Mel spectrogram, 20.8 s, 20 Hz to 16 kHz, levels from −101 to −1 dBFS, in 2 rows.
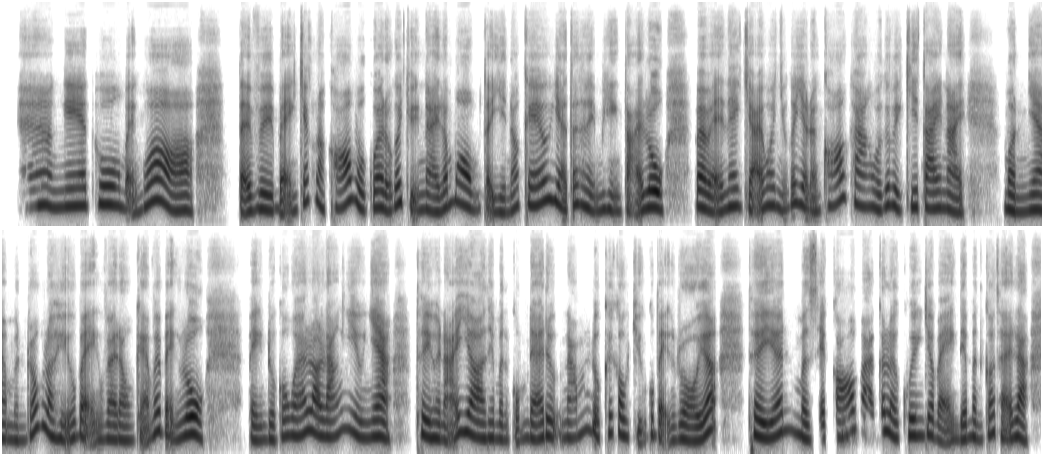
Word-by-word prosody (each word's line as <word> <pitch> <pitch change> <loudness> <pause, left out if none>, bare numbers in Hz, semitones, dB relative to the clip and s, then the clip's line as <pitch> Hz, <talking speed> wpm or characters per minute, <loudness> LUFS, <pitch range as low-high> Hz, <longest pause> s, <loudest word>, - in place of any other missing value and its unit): À, 270 +2 -3
nghe 260 +2 0
thương 290 -3 +2
bạn 235 0 -5
quá 335 +4 +5
à! 215 -6 +3 0.4
Tại 185 +1 +2
vì 220 -1 +2
bạn 205 - -2
chắc 320 - -5
là 295 - 0
khó 270 +5 +1
vượt 235 - +1
qua 245 0 +4
được 210 - 0
cái 295 - +2
chuyện 255 -7 -5
này 200 -3 0
lắm 255 +7 -1
hông? 260 -8 +3
Tại - - -2
vì 190 - -2
nó 225 +7 -4
kéo 290 +4 +2
dài 315 -6 +2
tới 285 - -2
thời 265 -4 +1
điểm 205 -1 -3
hiện 215 -2 -3
tại 210 - -2
luôn 245 -1 +7 0.3
và 250 - +6
bạn 200 0 +1
đang 260 +1 0
trải 220 -2 -1
qua 275 - 0
những 235 -3 -5
cái 305 - -1
giai 275 - 0
đoạn 195 +1 -5
khó 290 - -2
khăn 265 -7 -2
về 220 - 0
cái 275 - 0
việc 245 -6 -2
chia 250 - -2
tay 235 -1 0
này. 220 -5 -1 0.4
Mình 205 -4 +1
nha, 215 0 +1
mình 190 -1 -5
rất 310 - -1
là 275 -7 +2
hiểu 205 -1 -1
bạn 235 -4 -2
và 200 -1 0
đồng 190 -1 -2
cảm - - -5
với 300 +4 +2
bạn 205 - -3
luôn. 260 +1 +7 0.5
Bạn 190 -1 -2
đừng 200 -1 -3
có 235 - -2
quá 245 +3 +1
lo 290 -4 +4
lắng 230 +1 0
nhiều 280 -9 -1
nha! 225 0 +3 0.3
Thì 245 -3 +3
hồi 215 -1 +2
nãy 260 +9 0
giờ 255 -7 +4
thì 215 - -1
mình 200 -2 -4
cũng 210 - -7
đã 210 0 +1
được 235 0 0
nắm 225 +9 -5
được - - -1
cái 275 - -4
câu 260 -3 +1
chuyện - - -9
của 255 - -5
bạn 190 -5 -3
rồi 190 0 +2
á, 295 - +5 0.3
thì 225 -5 +4
á 255 +5 +3
mình 225 -6 +1
sẽ 200 +1 -6
có 230 +8 0
vài 275 -2 -4
cái 300 - 0
lời 250 -6 +2
khuyên 245 -2 +1
cho 250 - +1
bạn 230 - -3
để 200 +1 0
mình 225 -2 -3
có 260 +6 -2
thể 285 - -2
là 225 -4 +3
240 Hz, 295 wpm, -22 LUFS, 210-270 Hz, 0.5 s, luôn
